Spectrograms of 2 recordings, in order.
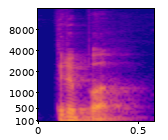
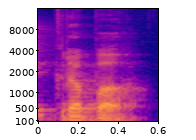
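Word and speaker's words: कृपा: So this vowel is neither pronounced as ri. You don't say kripa, nor it is pronounced as ra. You don't say krapa. It is pronounced like r, like a bit of a roll of a tongue. You need to roll out your tongue. Kripa.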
